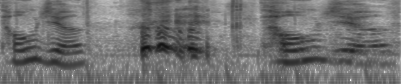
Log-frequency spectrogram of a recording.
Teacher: When a word ending in D is followed by the pronoun you, they usually morph into a ju. So instead of told you, we hear told you. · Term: sound morphing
